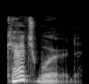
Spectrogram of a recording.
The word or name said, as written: catchword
